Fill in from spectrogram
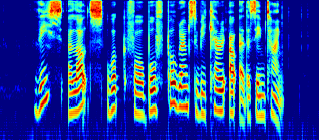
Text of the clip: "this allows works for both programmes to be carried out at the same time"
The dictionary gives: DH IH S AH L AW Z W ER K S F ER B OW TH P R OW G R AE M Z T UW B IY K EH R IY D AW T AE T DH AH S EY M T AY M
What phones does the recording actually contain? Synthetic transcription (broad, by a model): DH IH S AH L AW S W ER K F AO B OW TH P R OW G R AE M S T UW B IY K EH R IY D AW T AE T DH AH S EY M T AY M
